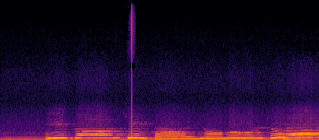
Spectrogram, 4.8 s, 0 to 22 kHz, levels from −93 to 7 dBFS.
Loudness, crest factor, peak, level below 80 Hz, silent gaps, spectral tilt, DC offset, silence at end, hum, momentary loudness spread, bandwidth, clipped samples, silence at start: -21 LUFS; 16 dB; -4 dBFS; -40 dBFS; none; -9 dB/octave; under 0.1%; 0 s; none; 8 LU; over 20 kHz; under 0.1%; 0 s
